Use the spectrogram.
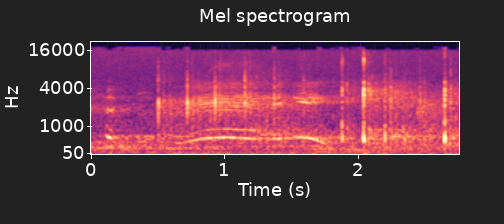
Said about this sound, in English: That's your mom clapping.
